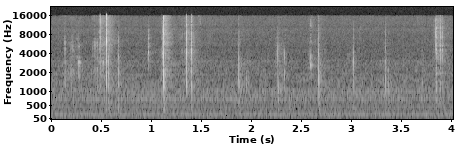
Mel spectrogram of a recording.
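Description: A metal spoon clicking and tapping against a plastic bowl of Golden Morn cereal, about eight sharp, irregular clicks over a few seconds, over a steady background hum.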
